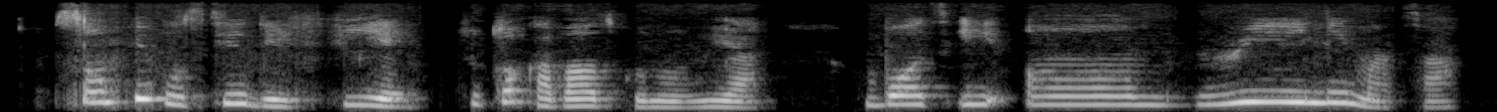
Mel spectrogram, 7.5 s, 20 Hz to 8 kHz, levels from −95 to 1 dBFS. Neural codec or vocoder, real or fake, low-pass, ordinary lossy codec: none; real; 7.2 kHz; AAC, 32 kbps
